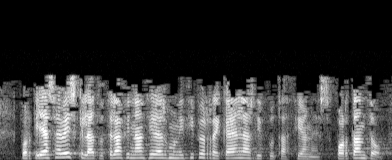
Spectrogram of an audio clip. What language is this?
Spanish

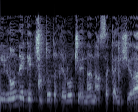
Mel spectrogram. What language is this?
Hebrew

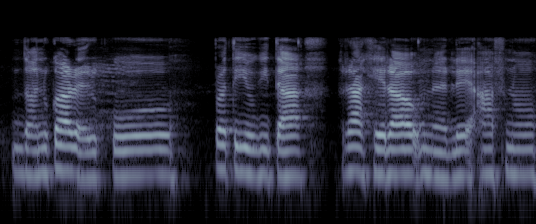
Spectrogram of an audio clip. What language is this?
Nepali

